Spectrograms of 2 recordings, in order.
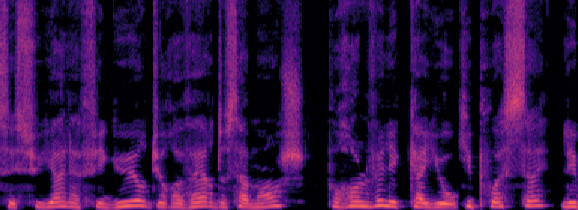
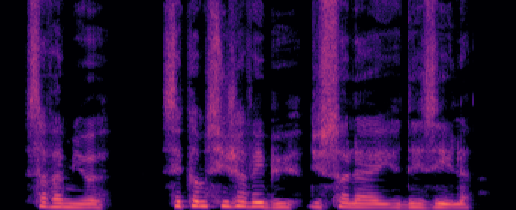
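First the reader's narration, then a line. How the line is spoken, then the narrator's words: Contented sigh. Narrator (French): il dit, avec un soupir d'aise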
